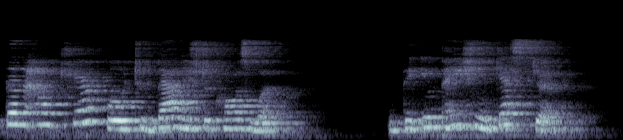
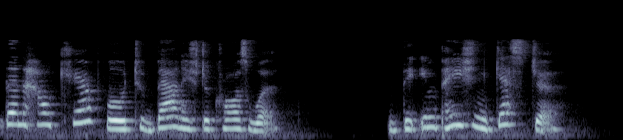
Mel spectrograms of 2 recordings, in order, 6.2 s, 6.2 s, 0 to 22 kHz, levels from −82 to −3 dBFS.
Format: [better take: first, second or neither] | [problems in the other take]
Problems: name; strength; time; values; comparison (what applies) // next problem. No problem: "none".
second | room echo; dies away in 0.9 s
